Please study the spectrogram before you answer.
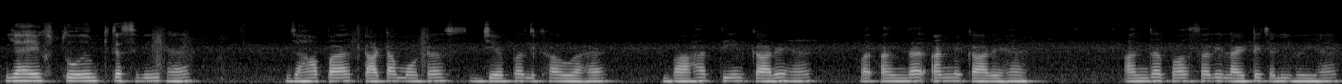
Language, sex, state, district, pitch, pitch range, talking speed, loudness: Hindi, male, Andhra Pradesh, Guntur, 150 Hz, 145-155 Hz, 135 wpm, -27 LUFS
